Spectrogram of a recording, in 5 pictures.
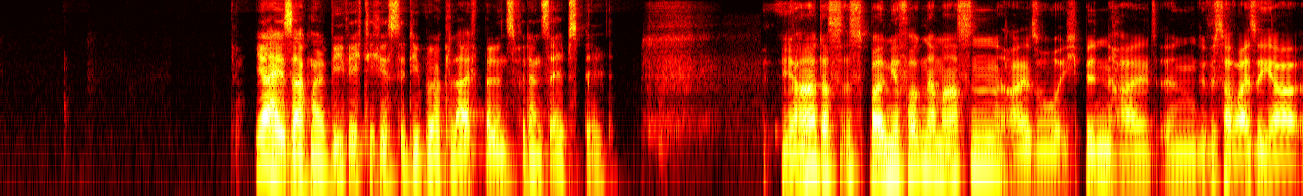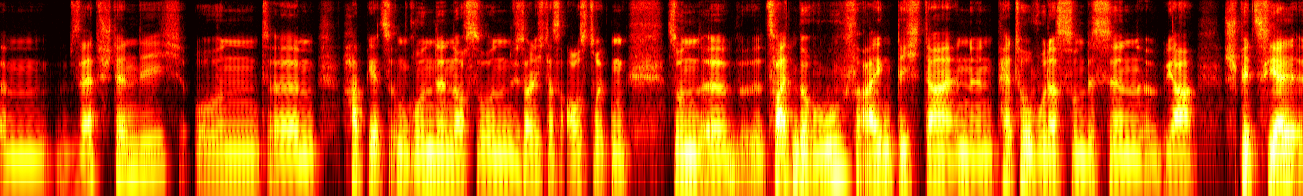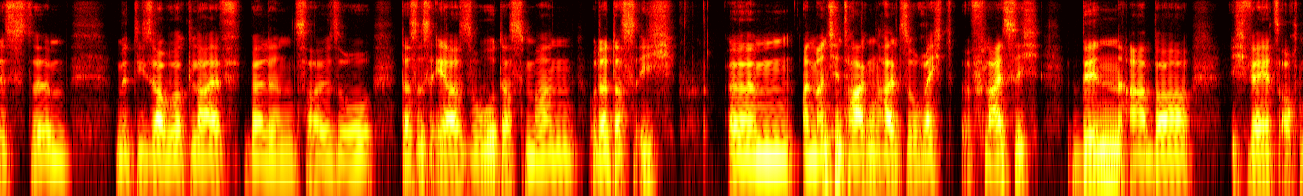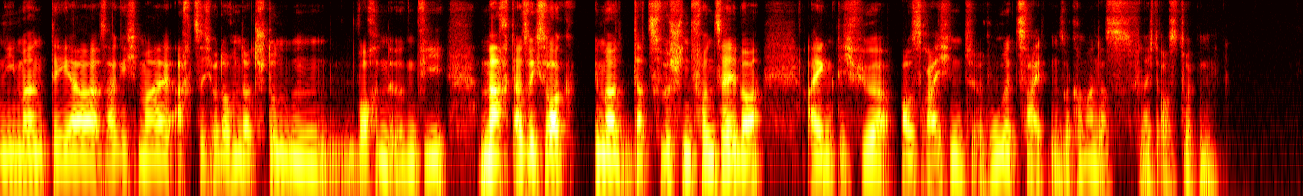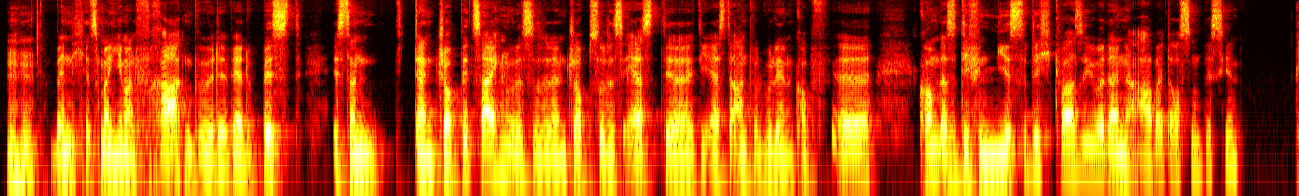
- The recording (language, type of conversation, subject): German, podcast, Wie wichtig ist dir eine ausgewogene Balance zwischen Arbeit und Privatleben für dein Selbstbild?
- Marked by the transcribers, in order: other background noise; static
